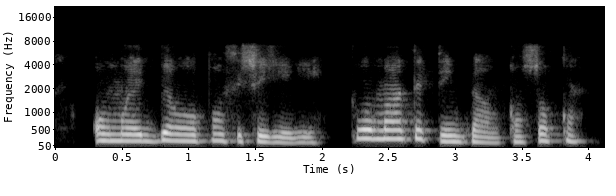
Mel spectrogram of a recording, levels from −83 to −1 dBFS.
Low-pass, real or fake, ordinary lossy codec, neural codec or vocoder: 7.2 kHz; fake; Opus, 32 kbps; codec, 16 kHz, 1.1 kbps, Voila-Tokenizer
